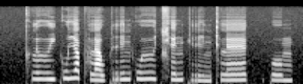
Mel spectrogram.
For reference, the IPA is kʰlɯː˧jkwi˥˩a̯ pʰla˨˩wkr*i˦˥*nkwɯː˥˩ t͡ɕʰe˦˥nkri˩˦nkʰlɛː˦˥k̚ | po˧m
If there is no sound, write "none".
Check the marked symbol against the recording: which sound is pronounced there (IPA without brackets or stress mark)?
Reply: i˦˥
